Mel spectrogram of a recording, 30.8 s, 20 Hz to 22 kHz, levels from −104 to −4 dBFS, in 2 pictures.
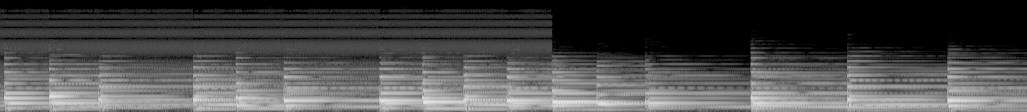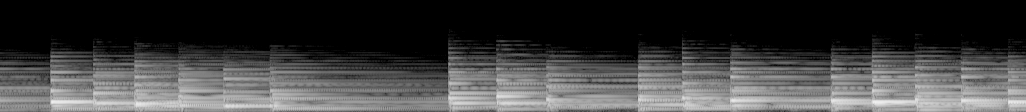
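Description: A thin, steady 100 Hz buzz rich in harmonics runs faintly beneath the sound from 0 to 8.29 s: DECT cordless phone buzz, its 10 ms radio bursts rectified by nearby audio circuitry.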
